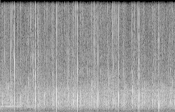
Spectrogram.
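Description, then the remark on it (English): A room full of people applauding in the morning to honor someone, steady dense clapping with a few sharper claps standing out, moderately loud and continuous throughout. “Those of you that know Ellen, you know why you're clapping already”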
